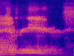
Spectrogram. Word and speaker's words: Langeliers: His last name is Langeliers. Is that pronounced his last name? – Langeliers.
